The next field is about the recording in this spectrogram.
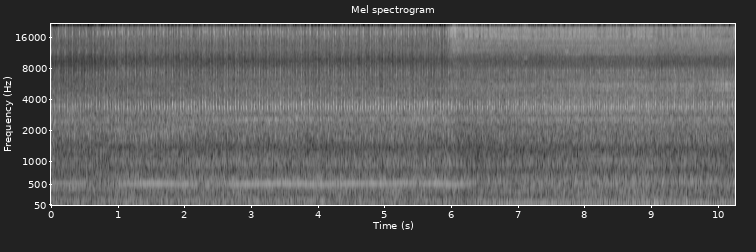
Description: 2017 Ford Focus ST possible vacuum leak Maybe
